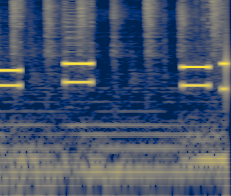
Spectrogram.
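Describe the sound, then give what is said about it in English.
Touch-tone phone keypad beeps as a phone number is dialed to make a call: four short, clear dual-pitch tones with uneven gaps between presses, the last one cut off at the end, over a low hum. “getting another phone number from the computer now to call so we can play OttaWHAT this morning”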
